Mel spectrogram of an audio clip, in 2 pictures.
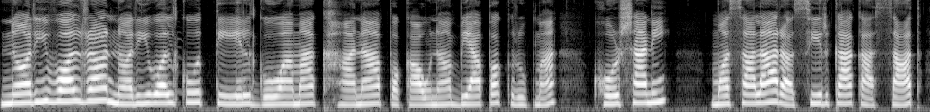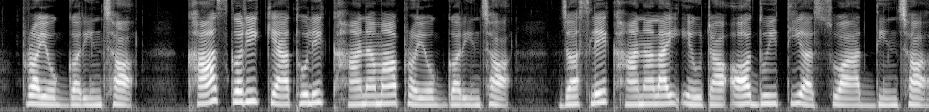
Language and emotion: Nepali, neutral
